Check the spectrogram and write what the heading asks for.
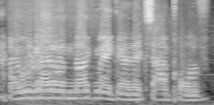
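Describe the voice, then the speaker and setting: A high-pitched male voice with a Venezuelan accent from Maracaibo, a native Spanish speaker, banters with a friend during a shooter game stream, frequently laughing and calling out enemies. The casual co-op chat sits over loud game music, and there's a little hiss or hum.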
